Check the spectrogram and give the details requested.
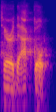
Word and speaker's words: pterodactyl: uh what you know the p is silent yes yes that's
